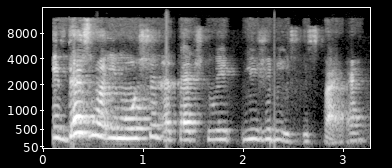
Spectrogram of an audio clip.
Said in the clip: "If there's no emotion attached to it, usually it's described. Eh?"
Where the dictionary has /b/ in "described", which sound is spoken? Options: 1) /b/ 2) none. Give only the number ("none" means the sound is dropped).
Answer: 2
